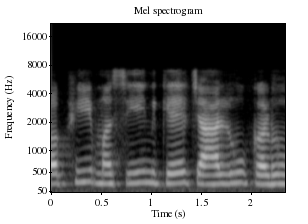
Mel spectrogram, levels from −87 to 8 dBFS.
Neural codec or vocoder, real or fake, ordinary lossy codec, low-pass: codec, 16 kHz, 1 kbps, FunCodec, trained on Chinese and English, 50 frames a second; fake; none; 7.2 kHz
